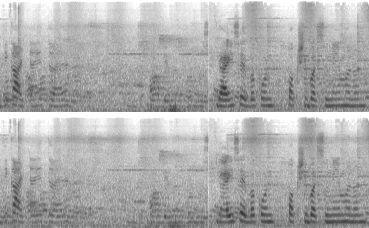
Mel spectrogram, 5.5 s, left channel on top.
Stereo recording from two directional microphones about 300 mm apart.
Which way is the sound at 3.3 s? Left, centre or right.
Centre.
